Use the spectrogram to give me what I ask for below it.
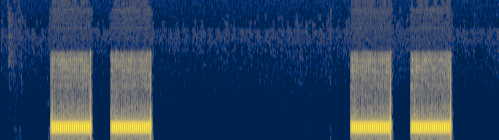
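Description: Ringback tone of a telephone call that goes unanswered: two double rings, each a pair of short, steady low-pitched tone bursts, separated by a long silent gap. No voices are heard.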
